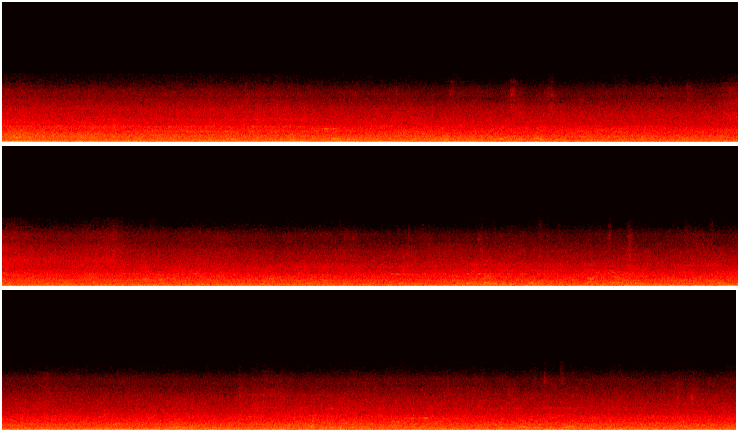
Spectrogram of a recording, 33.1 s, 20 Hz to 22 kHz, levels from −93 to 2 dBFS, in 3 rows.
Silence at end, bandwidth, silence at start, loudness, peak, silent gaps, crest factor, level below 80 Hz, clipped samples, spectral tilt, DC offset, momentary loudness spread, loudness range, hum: 0 s; 9.2 kHz; 0 s; -39 LUFS; -20 dBFS; none; 16 dB; -40 dBFS; under 0.1%; -6.5 dB/octave; under 0.1%; 6 LU; 5 LU; none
